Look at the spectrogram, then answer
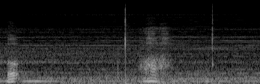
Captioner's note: slap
